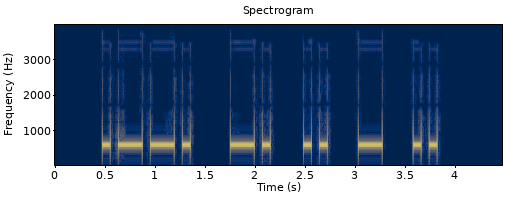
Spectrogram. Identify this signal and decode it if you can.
Morse code, heard as a keyed tone, about 15 wpm, spaced as for 13 wpm, 600 Hz. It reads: PNITI
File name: cw / ubacw13 2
